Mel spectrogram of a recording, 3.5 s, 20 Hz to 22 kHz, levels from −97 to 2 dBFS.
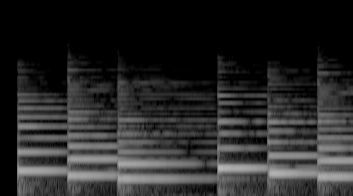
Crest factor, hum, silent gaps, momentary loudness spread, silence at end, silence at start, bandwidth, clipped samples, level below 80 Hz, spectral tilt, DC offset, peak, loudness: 14 dB; none; none; 7 LU; 0 s; 0.15 s; 7.8 kHz; under 0.1%; -76 dBFS; -5.5 dB/octave; under 0.1%; -24 dBFS; -37 LUFS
